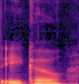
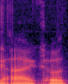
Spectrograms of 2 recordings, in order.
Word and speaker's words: ICO: And just as a confirmation, I understand that it's meant to be pronounced ICO. I've just become so used to saying ICO that that's how I'm going to say it throughout the video.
